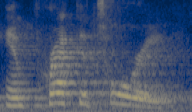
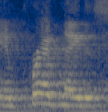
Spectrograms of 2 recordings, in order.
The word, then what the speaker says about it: imprecatory: Each of these statements would fit well into the genre of the Psalms that scholars call the imprecatory Psalms. And I'm going to spell that for you because you may, it sounds like I said impregnated Psalms. And no, that's not right. It's imprecatory. I-M-P-R-E-C-A-T-O-R-Y.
